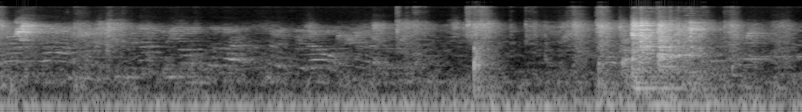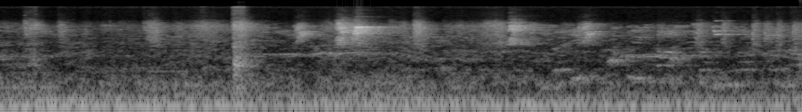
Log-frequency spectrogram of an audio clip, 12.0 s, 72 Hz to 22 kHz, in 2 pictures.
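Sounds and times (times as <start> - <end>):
parrot squawking and chirping: 8.1 - 10.8.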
